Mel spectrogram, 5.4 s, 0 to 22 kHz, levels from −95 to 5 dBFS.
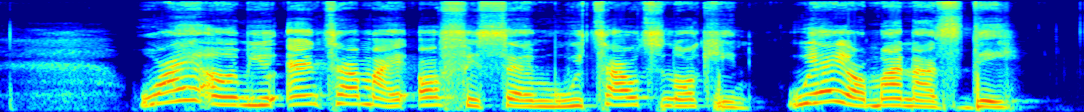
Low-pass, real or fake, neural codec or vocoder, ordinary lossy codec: none; fake; vocoder, 48 kHz, 128 mel bands, Vocos; none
